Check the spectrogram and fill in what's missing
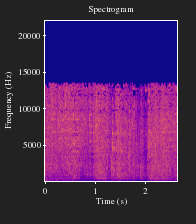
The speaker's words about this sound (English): I like that one better. Okay. That seems like a junk garage. I think there's silverware in there. That is silverware.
